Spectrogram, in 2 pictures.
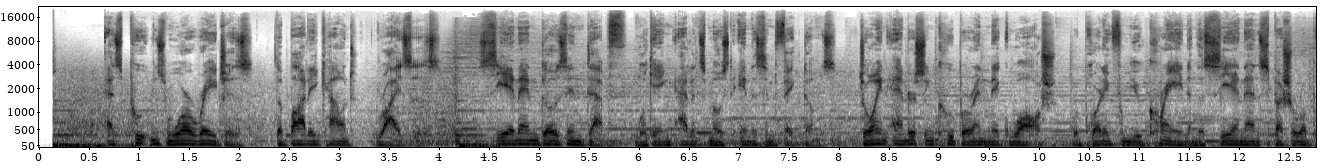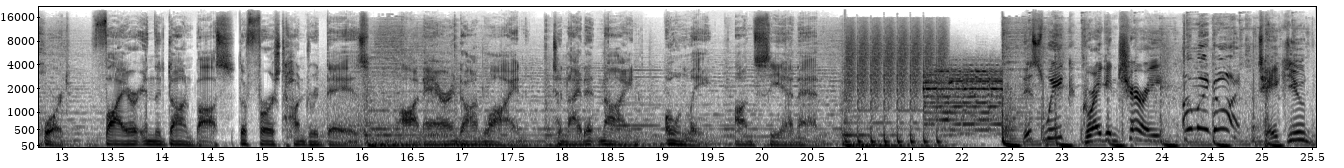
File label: trailers promos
